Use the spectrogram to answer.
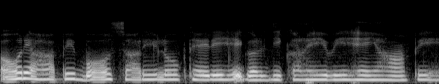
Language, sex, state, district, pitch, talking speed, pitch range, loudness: Hindi, female, Odisha, Malkangiri, 215 Hz, 205 wpm, 210-225 Hz, -14 LUFS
